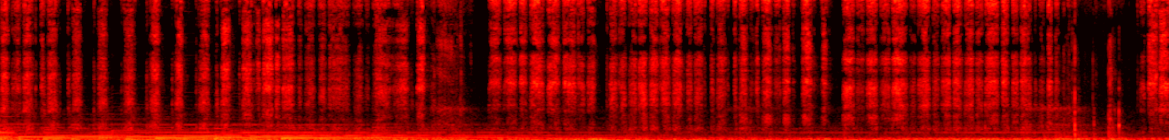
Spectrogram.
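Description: A grey colored pencil shades a submarine drawing on paper, producing close, quiet, continuous scratchy rubbing strokes in quick repeated bursts.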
